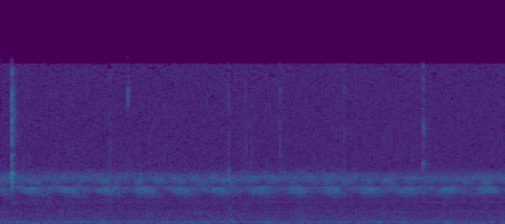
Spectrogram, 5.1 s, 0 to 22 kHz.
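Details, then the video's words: Insects chorus at midnight in the countryside of Yurihama, Tottori, Japan, late summer in September 2020: a steady, high, shimmering trill pulsing without pause, with occasional soft crackles and pops from wood burning in a stove. "the voice of insects"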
